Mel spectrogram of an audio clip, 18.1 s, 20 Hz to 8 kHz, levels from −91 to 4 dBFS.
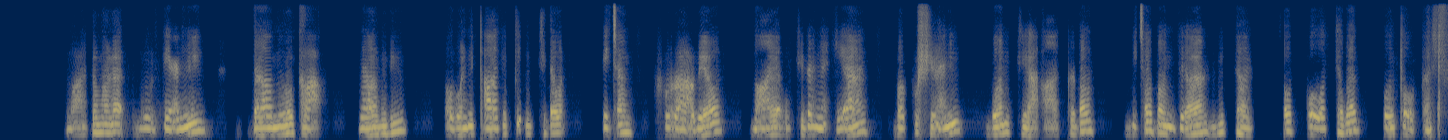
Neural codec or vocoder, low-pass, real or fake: codec, 16 kHz, 0.5 kbps, FreqCodec, smaller model; 7.2 kHz; fake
